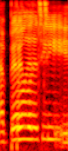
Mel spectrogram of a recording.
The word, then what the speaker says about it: ability: that flexibility sincerity opportunity all of them follow the same rhythm. Third syllable from the end is stressed. So the bill and ability is stressed.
